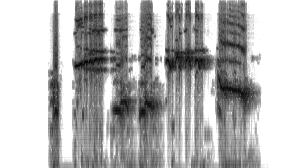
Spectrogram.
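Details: Brown-chested jungle flycatcher singing high and low notes as a rival-provoking lure: a short click, then choppy whistled notes jumping between higher and lower pitches, separated by brief gaps.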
